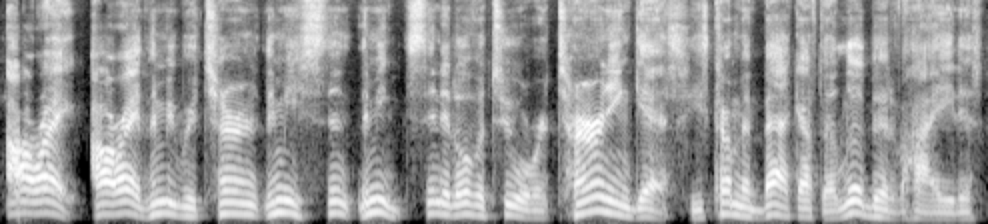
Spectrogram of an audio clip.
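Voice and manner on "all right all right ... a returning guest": upbeat show host intro. Acted. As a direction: introduce the guest like a talk host. Host introduces next guest.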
